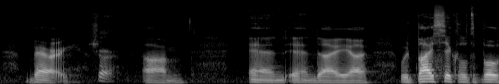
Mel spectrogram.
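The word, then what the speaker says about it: Barre: The New England pronunciation was Montpelier and Barry.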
